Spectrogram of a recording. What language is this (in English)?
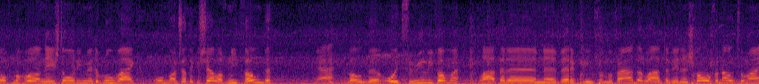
Dutch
